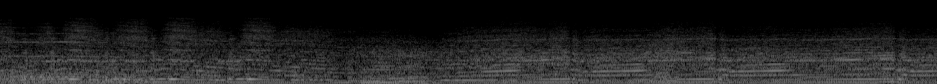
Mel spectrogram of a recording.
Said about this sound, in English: Well, the engine at high rev always sounds it's going to blow up.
